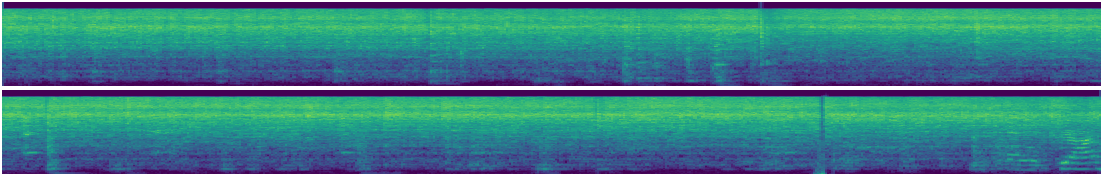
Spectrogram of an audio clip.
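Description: Onions fry in hot oil with cumin and garlic, sizzling continuously up close as a spoon stirs and scrapes the pan at irregular intervals, with a loud, even hiss throughout.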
